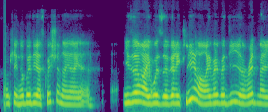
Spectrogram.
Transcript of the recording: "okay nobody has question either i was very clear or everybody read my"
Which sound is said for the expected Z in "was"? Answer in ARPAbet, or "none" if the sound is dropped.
Z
